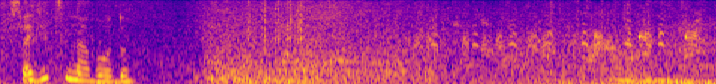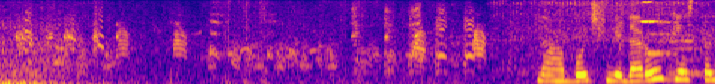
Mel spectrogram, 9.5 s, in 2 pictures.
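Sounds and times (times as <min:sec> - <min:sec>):
speech: 0:00.1 - 0:01.5, 0:08.4 - 0:09.5
geese honking: 0:02.5 - 0:09.5.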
